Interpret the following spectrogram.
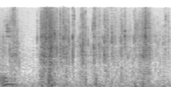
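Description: A clear cellophane bag of wax melts crinkling as it is picked up and handled, a run of quick rustles loudest about half a second in.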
